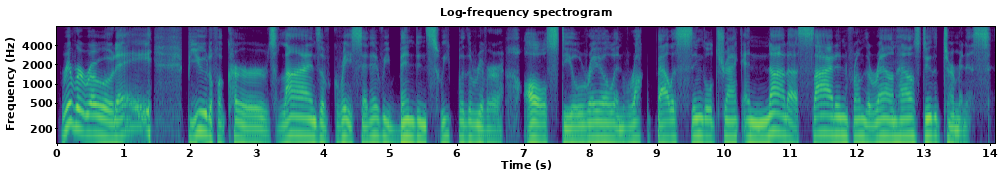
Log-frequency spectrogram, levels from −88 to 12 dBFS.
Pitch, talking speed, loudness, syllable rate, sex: 130 Hz, 150 wpm, -19 LUFS, 3.9 syllables/s, male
